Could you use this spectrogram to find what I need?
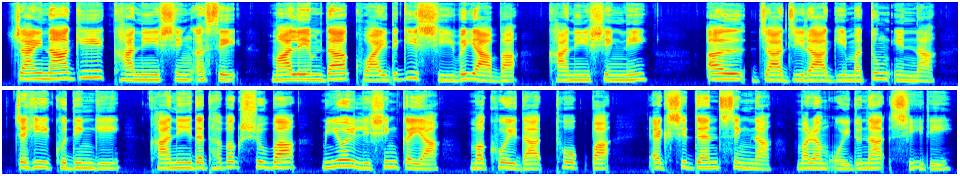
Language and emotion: Manipuri, neutral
